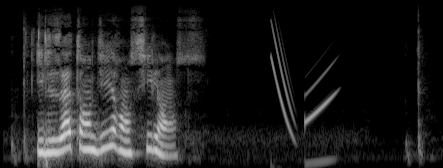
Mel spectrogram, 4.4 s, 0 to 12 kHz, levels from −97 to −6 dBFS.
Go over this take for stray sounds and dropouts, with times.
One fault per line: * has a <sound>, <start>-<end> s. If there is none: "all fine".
* has a chirp, 2.7-3.4 s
